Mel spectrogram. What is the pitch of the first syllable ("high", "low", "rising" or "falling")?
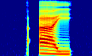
low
